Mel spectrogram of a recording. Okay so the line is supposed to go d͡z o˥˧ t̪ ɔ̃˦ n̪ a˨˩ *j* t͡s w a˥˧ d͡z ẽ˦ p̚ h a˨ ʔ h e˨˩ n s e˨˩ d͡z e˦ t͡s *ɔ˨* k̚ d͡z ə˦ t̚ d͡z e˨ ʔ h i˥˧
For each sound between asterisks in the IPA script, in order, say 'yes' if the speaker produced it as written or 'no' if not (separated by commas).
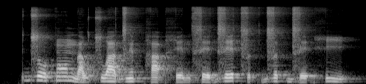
no, no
